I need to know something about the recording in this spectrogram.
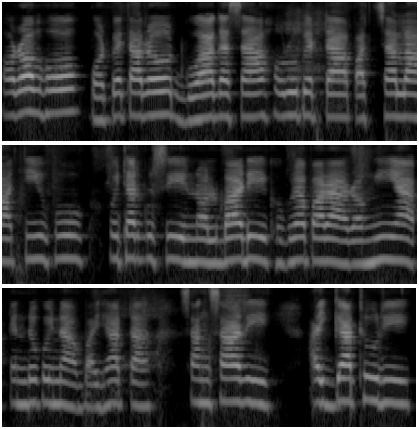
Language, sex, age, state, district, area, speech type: Assamese, female, 45-60, Assam, Udalguri, rural, spontaneous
